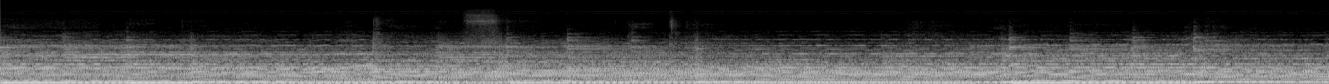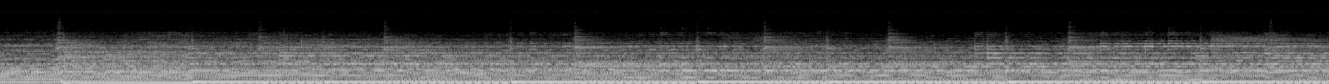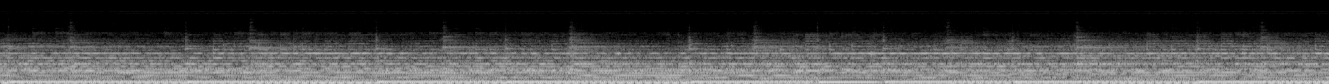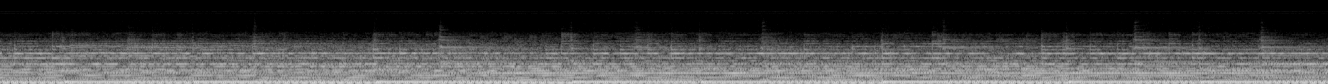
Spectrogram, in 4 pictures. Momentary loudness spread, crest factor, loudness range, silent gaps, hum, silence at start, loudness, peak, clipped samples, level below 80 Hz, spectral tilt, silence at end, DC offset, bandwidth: 1 LU; 12 dB; 1 LU; none; none; 0 s; -17 LUFS; -2 dBFS; under 0.1%; -20 dBFS; -9 dB/octave; 0 s; under 0.1%; 4.6 kHz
